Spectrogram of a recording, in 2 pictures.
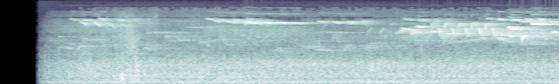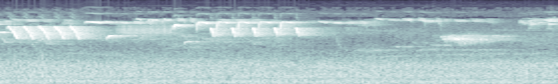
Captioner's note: birds whistling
